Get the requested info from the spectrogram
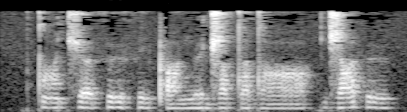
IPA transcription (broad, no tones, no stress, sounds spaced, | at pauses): tˤ ɑ̃ t͡ʃ œ θ ʉ θ i pʼ ɑ ŋ ø d͡ʒ ʉ tˤ ø d ɑ | d͡ʒ ɑ θ ʉ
